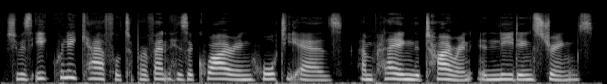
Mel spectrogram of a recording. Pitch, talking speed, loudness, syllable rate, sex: 230 Hz, 170 wpm, -19 LUFS, 4.8 syllables/s, female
